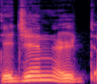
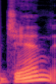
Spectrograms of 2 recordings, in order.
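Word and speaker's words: Djinn: I don't know how to, is it Dijin or Jin? It's a DJ. A Jin? Is it that? – Yeah, the D is silent.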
